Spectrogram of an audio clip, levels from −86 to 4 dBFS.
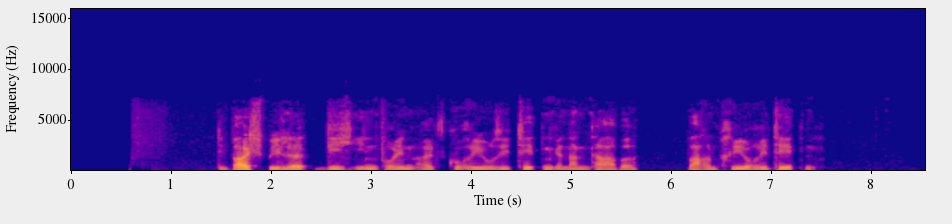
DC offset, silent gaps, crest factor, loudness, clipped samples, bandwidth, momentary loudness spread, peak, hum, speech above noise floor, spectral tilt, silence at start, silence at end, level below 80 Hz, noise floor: under 0.1%; none; 26 dB; -25 LUFS; under 0.1%; 7.4 kHz; 15 LU; 0 dBFS; none; 50 dB; -7 dB/octave; 1.45 s; 1.1 s; -62 dBFS; -75 dBFS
